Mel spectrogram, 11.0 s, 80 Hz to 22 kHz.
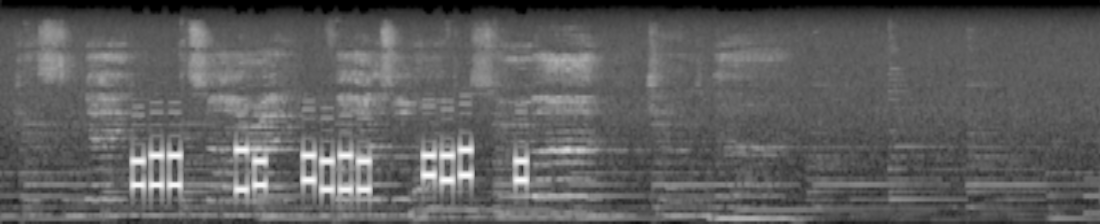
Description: DTMF, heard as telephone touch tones, dialled by machine, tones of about 110 ms. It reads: 455 34 8121 08# 7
